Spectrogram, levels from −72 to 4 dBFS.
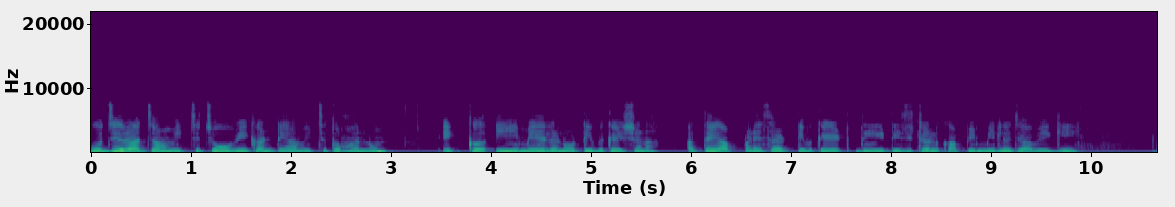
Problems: none marked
